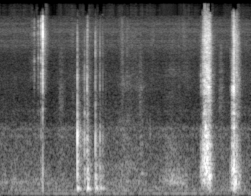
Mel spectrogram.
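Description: Scissors snip a piece of fabric for a stitchery piece in a handful of quick, close cuts: a few short crisp snips, a pause, then two sharper cuts near the end, quiet and without talk.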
